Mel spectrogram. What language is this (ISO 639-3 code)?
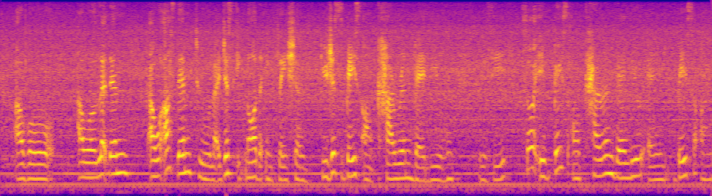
eng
